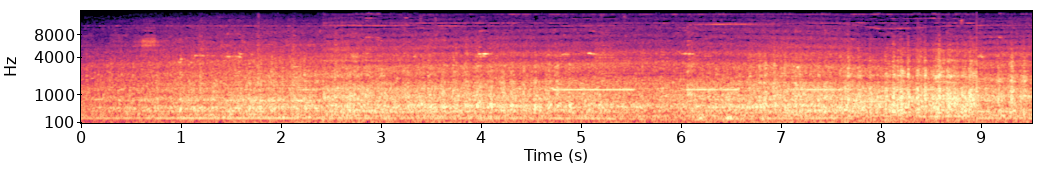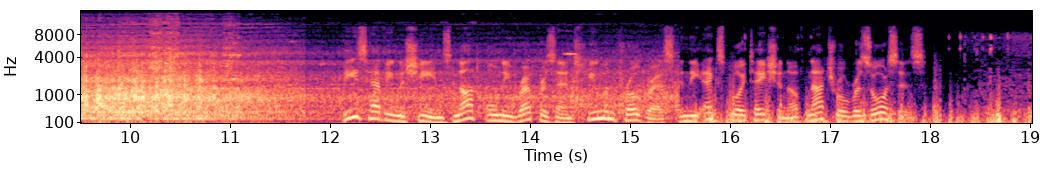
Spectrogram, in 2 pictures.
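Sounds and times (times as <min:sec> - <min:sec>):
heavy machinery running: 0:00.0 - 0:16.2
reversing alarm beeping: 0:02.6 - 0:09.3.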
